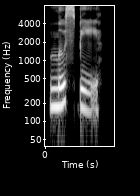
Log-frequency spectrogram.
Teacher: In careful speech, we say must be. But in reality, you will almost always hear muss be.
